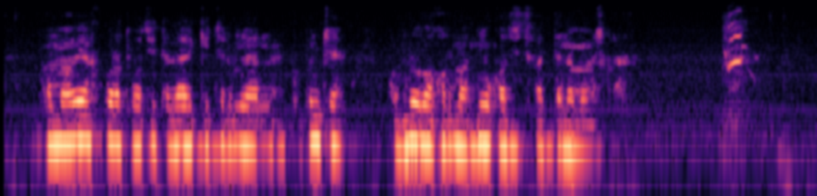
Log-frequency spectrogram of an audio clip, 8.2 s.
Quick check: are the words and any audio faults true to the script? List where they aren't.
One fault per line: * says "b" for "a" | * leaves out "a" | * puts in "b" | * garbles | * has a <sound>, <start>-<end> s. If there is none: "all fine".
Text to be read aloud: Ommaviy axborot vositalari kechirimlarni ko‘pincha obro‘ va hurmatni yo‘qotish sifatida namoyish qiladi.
* has a squeak, 7.2-7.6 s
